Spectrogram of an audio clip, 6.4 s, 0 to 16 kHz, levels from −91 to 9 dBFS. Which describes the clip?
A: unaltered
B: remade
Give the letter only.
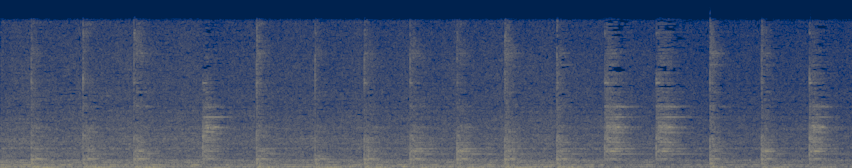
A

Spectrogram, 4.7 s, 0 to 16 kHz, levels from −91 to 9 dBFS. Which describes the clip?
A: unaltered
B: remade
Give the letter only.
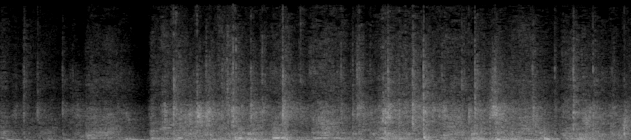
A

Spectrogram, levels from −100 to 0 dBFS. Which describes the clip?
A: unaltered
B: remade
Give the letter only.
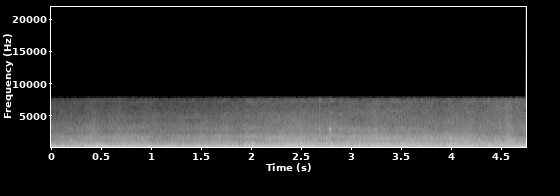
B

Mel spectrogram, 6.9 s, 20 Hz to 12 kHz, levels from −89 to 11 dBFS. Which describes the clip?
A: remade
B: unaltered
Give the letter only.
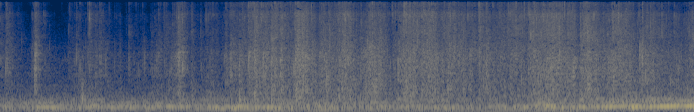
B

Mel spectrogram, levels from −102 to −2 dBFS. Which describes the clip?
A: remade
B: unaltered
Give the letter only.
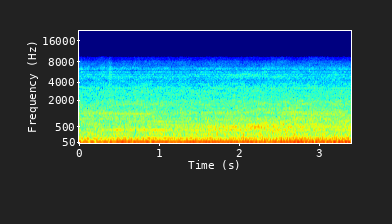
A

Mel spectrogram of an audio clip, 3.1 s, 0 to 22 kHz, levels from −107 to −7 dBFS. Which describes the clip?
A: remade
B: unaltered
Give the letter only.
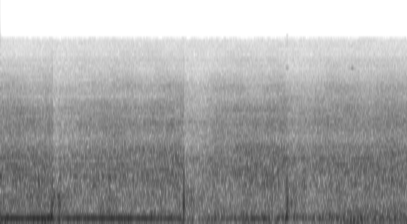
A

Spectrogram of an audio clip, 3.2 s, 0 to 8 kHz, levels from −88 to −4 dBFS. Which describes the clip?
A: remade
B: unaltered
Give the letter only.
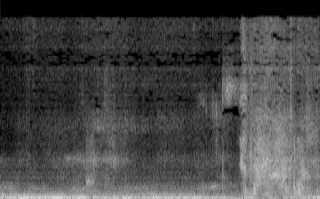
A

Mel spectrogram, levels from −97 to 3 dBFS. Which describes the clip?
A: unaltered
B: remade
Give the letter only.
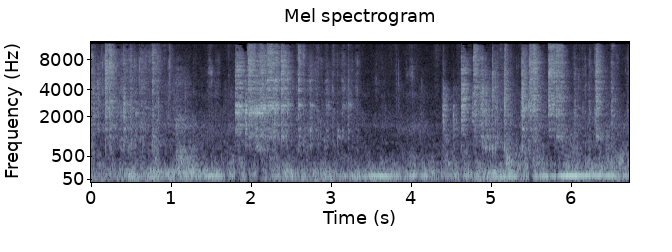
A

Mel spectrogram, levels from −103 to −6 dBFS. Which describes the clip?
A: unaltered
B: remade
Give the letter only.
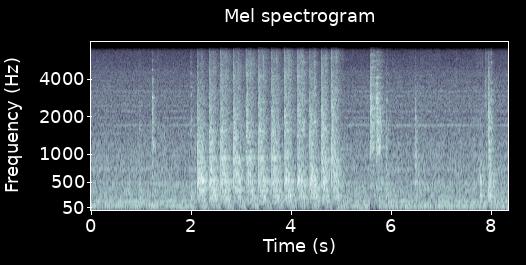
A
